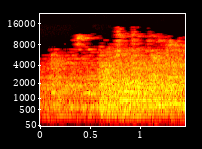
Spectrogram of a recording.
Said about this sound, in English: And you can hear the crowd rooting for Asia Wilson. They said, hey, there's a 50 burger that's on the line here. Could she get to 50?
